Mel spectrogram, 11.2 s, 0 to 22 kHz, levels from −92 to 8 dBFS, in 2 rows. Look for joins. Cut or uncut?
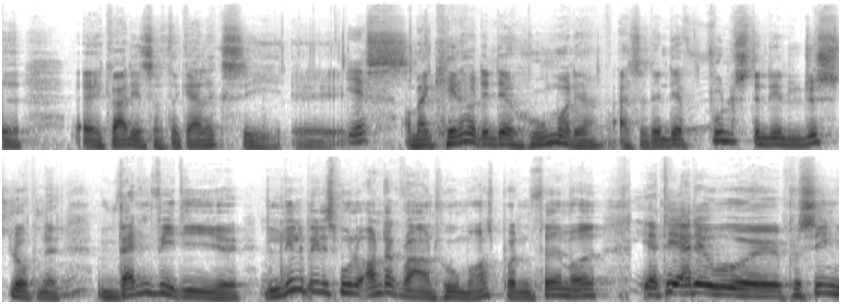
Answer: cut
